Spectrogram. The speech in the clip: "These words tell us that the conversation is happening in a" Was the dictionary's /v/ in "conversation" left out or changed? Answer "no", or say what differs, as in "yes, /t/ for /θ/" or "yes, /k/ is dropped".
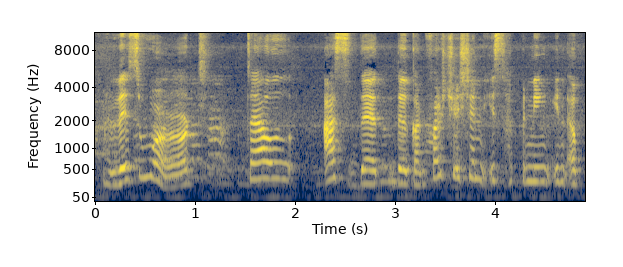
yes, /f/ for /v/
